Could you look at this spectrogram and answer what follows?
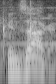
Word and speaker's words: Gonzaga: his live read no he said it right gonzaga he said it right it goes zogs i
